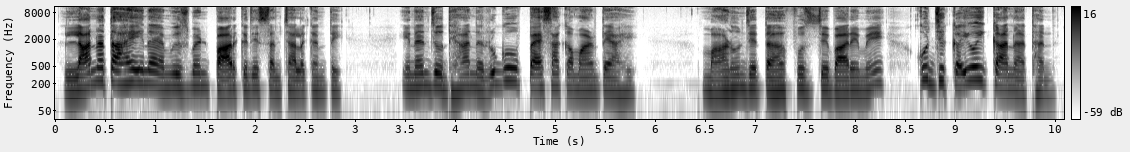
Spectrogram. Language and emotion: Sindhi, disgusted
